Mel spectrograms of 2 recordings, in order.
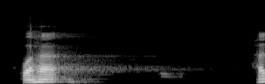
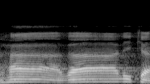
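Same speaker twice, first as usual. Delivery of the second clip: slow demonstration; much slower than usual. Shown as a demonstration. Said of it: "فتقول".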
